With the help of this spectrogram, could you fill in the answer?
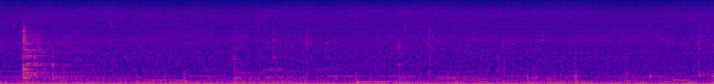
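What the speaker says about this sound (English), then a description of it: "While our sauce is frying" Steady sizzling of sauce frying in a pan, a continuous crackling hiss with occasional soft pops and a faint low hum underneath.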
